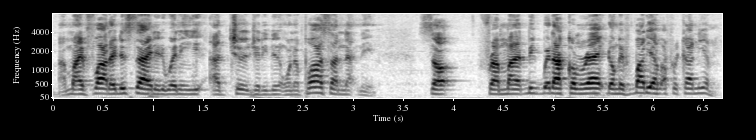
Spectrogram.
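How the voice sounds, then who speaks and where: Jamaican-accented man, higher voice. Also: fast. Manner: relaxed, storytelling, patois-laced. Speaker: guest artist. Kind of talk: casual interview chat.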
